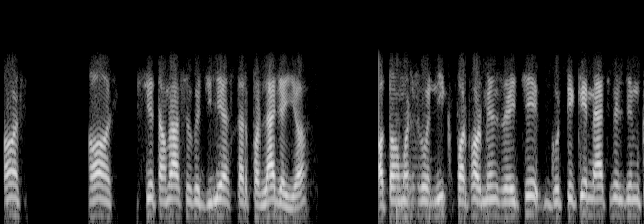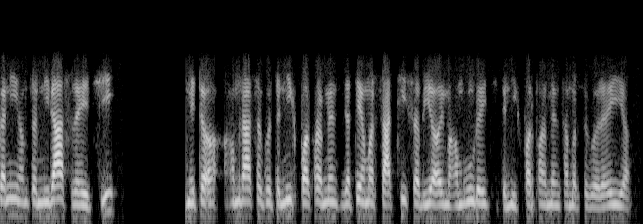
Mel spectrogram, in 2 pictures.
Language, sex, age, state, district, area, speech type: Maithili, male, 18-30, Bihar, Darbhanga, rural, conversation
